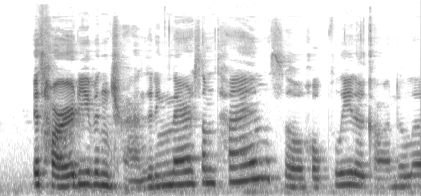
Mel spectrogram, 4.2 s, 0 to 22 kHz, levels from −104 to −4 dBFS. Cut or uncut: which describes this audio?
uncut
